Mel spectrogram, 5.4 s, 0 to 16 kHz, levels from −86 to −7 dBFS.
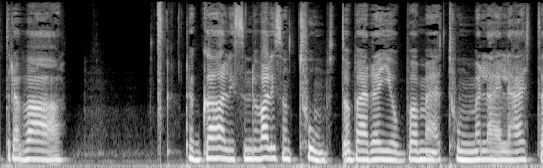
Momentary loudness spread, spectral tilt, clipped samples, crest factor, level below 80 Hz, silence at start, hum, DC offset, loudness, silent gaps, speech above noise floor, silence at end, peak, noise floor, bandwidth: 8 LU; -5 dB/octave; under 0.1%; 14 dB; -32 dBFS; 0 s; none; under 0.1%; -14 LUFS; none; 22 dB; 0 s; 0 dBFS; -35 dBFS; 16 kHz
